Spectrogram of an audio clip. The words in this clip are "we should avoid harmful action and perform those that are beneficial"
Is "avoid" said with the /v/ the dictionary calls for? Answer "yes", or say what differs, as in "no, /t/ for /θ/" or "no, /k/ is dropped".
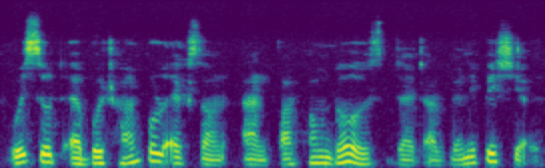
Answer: no, /b/ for /v/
